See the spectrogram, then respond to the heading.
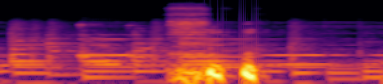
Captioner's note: Damocles chuckle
